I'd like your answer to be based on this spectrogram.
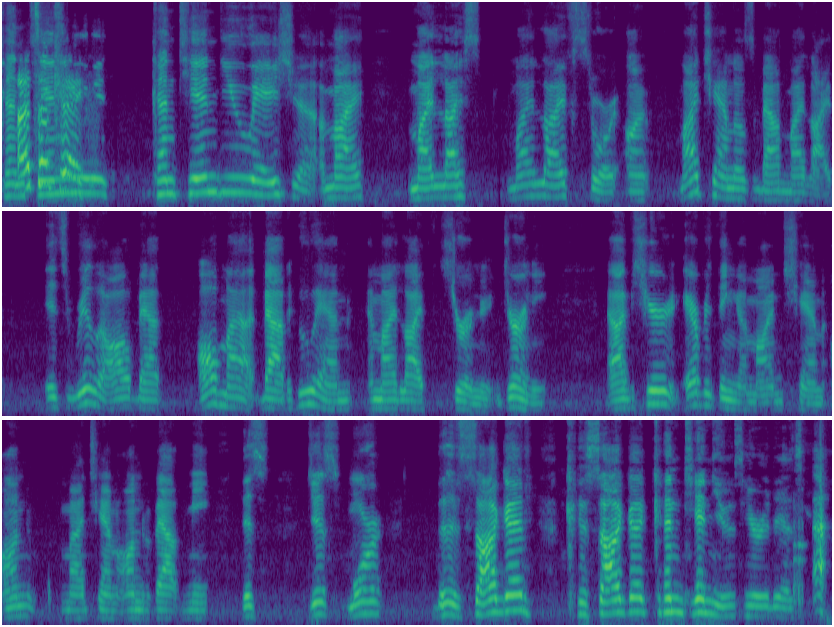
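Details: Adult woman with aphasia after her second stroke, with no paralysis; repetitions and word-finding difficulty are heard.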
